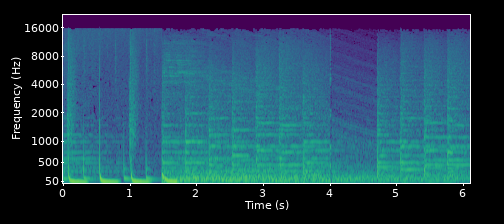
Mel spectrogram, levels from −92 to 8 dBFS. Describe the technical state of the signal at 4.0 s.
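At 4.0 s there is damaged data in the compressed stream, from 3.99 to 4.03 s. The decoder misreads the corrupted frames and loses sync until it finds the next valid header, producing a brief chirp, squawk, click or short hole.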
